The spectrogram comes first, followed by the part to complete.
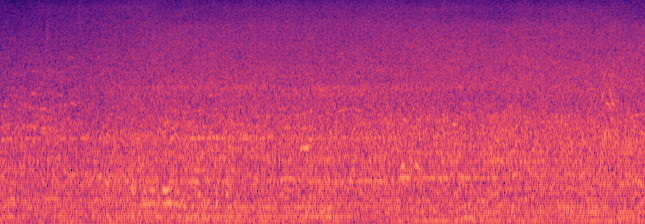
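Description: Steady hubbub of a large crowd: many voices talking at once over a constant background din, with no single voice standing out.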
